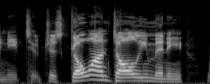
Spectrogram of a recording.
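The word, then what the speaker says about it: DALL·E Mini: Anyway, the second thing I have is this little website called Doll-E Mini. Spelled like Wally, but with a D for the W.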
